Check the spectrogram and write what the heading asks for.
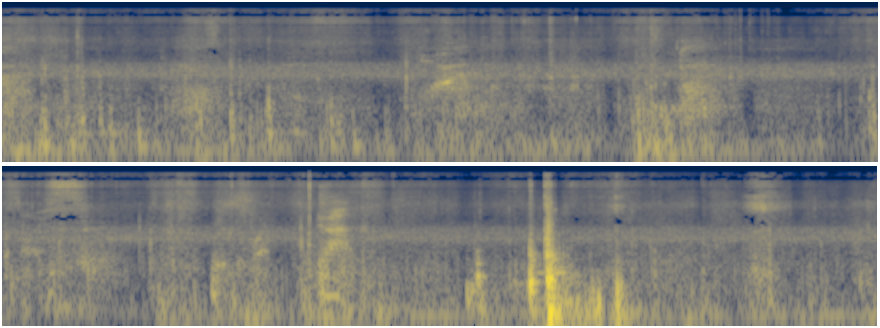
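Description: Bags and gear being shifted around inside a car's cabin, with scattered rustles and light knocks. About fourteen seconds in, a car door slams shut with a sharp, loud thud.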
